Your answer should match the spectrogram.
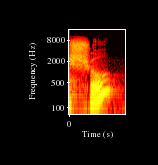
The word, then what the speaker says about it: chaud: All right, so, un cappuccino, not really difficult to produce, un chocolat chaud, remember, C-H, chaud, chocolat, and then final T not pronounced, chaud, final D not pronounced, un café glacé, un thé.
